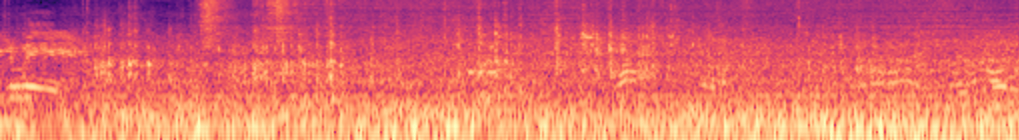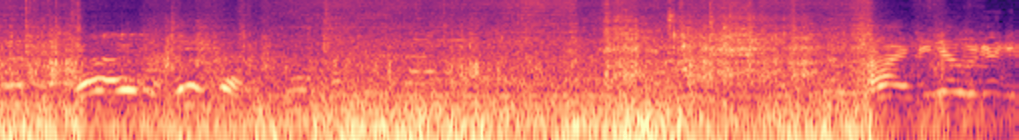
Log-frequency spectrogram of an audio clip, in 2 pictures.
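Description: Water from a fire hose sprays and splashes onto a roof.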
